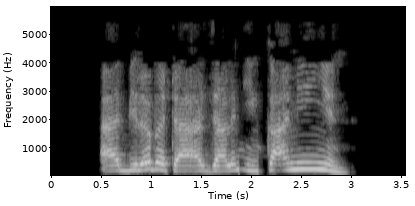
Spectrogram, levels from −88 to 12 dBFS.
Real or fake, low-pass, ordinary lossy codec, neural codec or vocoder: real; 5.4 kHz; MP3, 24 kbps; none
